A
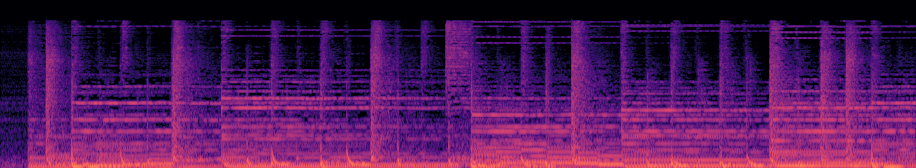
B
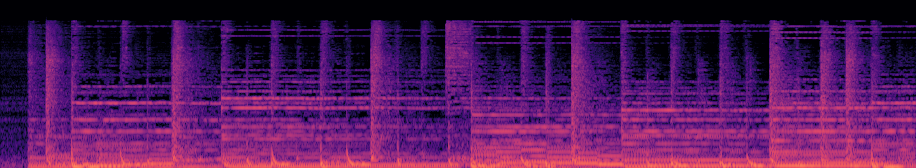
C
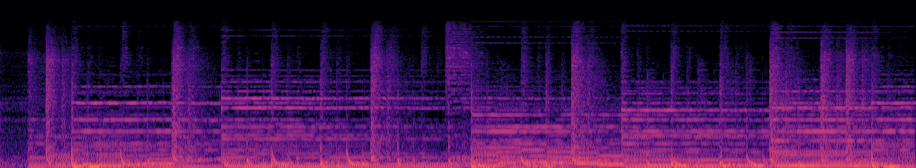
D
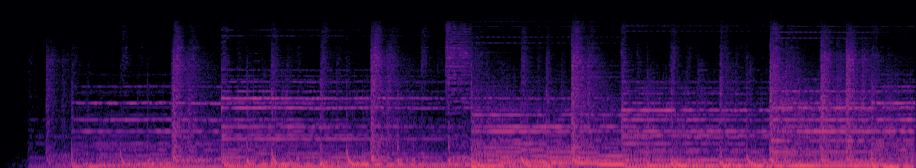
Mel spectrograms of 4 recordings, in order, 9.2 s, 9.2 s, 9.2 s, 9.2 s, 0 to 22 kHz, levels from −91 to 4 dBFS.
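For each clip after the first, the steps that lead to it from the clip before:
notch filter 1,300 Hz, Q 26
upward compression, threshold −40 dBFS; high-frequency loss of the air 55 metres; on a send: single-tap delay 156 ms −11 dB; on the sum: level −5.5 dB
fade in at the beginning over 2.27 s; on a send at −11 dB: convolution reverb RT60 2.6 s, pre-delay 3 ms; on the sum: hard clipping −28 dBFS, distortion −19 dB; level −3 dB

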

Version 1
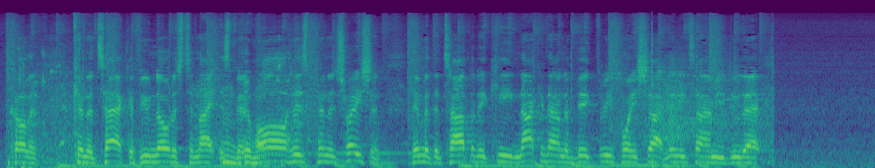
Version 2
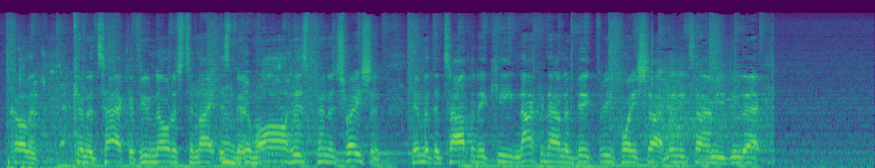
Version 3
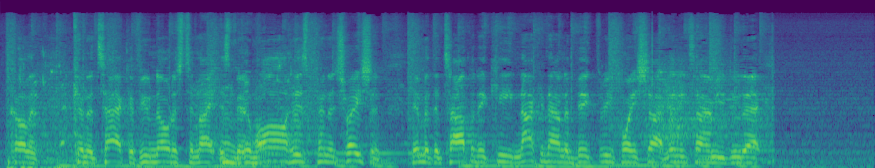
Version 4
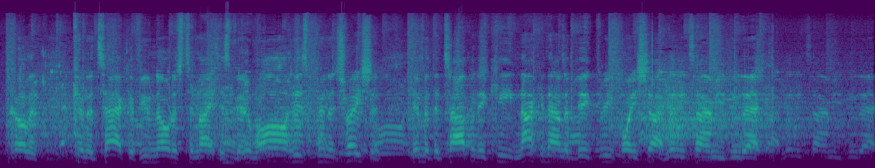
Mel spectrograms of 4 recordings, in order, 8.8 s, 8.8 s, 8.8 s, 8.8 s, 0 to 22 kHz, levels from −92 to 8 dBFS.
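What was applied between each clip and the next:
brickwall limiter −9 dBFS, peak gain reduction 6.5 dB; comb filter 5.1 ms, depth 49%; level +4.5 dB
no processing that can be heard
hard clipping −5 dBFS, distortion −29 dB; four-pole ladder high-pass 810 Hz, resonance 25%; single-tap delay 1,168 ms −15 dB; level −8 dB

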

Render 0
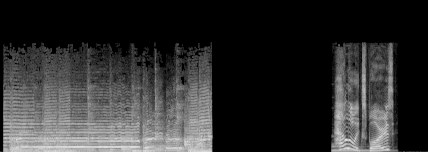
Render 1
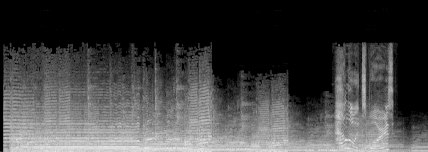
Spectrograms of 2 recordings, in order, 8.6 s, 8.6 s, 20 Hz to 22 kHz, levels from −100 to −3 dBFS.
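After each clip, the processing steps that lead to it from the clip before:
delay with pitch and tempo change per echo 109 ms, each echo −5 semitones, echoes 3
level +2 dB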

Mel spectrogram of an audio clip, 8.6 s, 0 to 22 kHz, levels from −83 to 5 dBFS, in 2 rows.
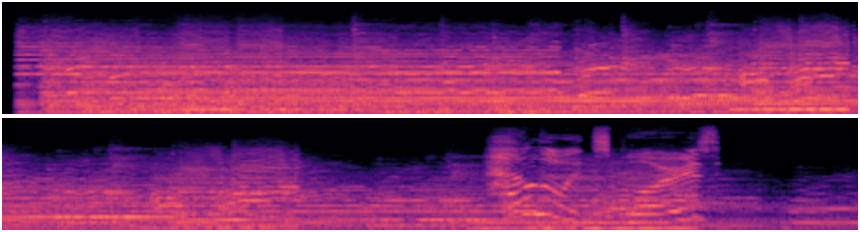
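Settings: phases set to zero 97.7 Hz
level −4.5 dB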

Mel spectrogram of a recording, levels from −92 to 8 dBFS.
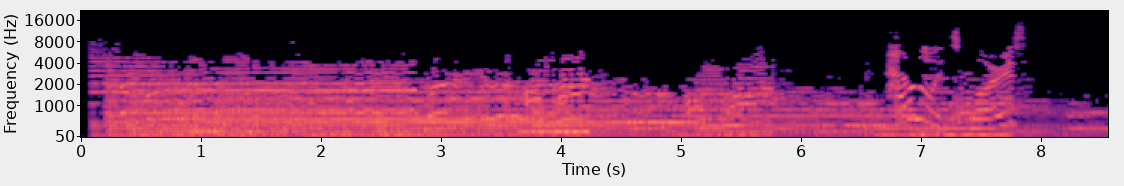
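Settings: gate on every frequency bin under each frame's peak −20 dB strong
level +1 dB

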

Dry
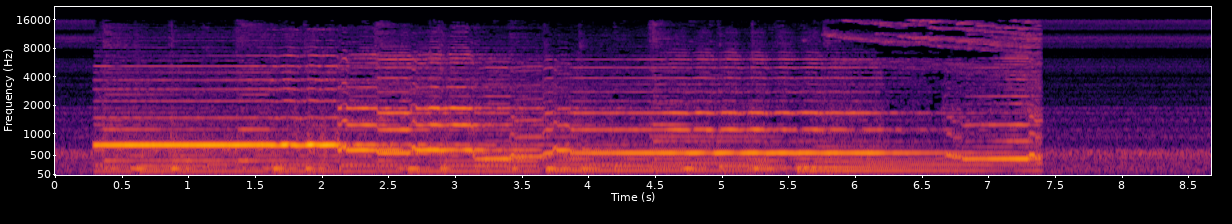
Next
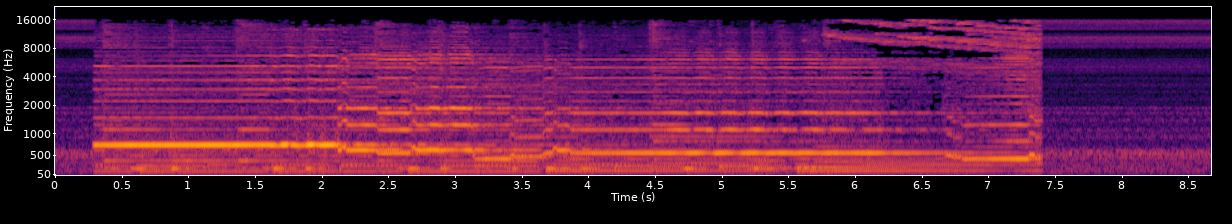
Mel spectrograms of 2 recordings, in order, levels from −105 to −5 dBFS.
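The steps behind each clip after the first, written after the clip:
high-shelf EQ 2,900 Hz +10 dB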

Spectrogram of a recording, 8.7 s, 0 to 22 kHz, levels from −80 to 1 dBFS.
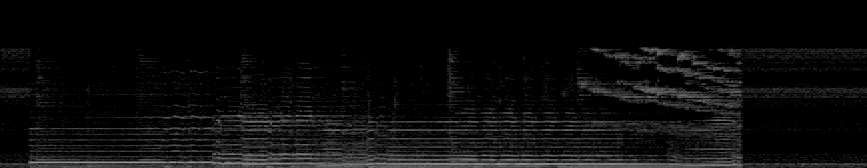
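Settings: downward compressor 6 to 1, threshold −34 dBFS, peak gain reduction 11 dB
level −1.5 dB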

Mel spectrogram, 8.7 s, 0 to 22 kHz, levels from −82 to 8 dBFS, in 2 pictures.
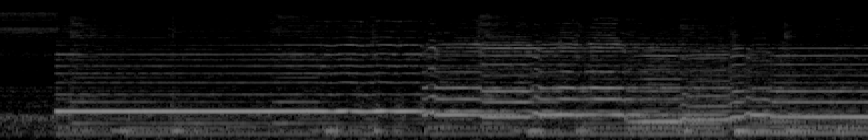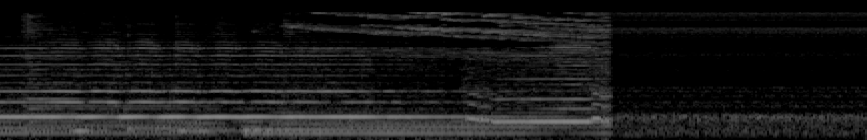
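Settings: no processing that can be heard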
